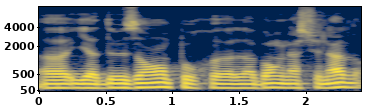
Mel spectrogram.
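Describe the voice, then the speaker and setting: A man with a non-native accent speaks at a moderate pace. His tone is dark and mellow. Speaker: government finance adviser. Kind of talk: conference talk. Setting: conference room with audience. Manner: halting, many hesitations.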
